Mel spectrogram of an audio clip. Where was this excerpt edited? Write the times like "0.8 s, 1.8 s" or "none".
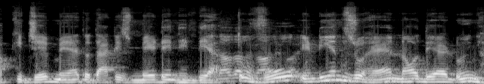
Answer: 2.3 s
